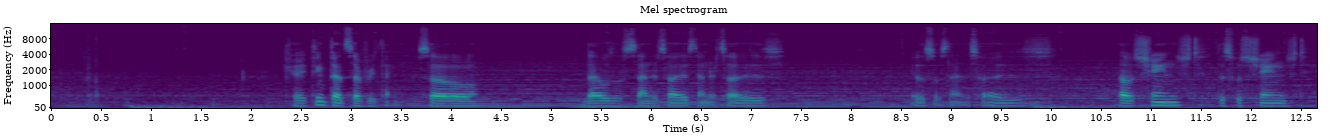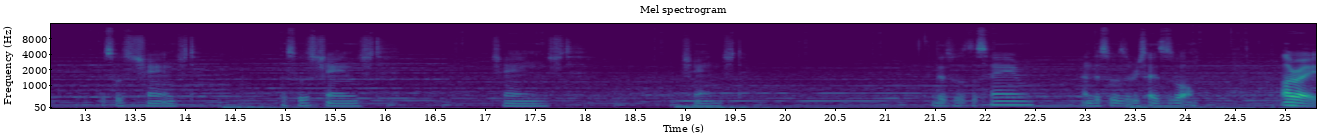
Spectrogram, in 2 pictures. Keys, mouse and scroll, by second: 0.2 KP_6, 0.4 KP_4, 1.3-25.3 drag.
